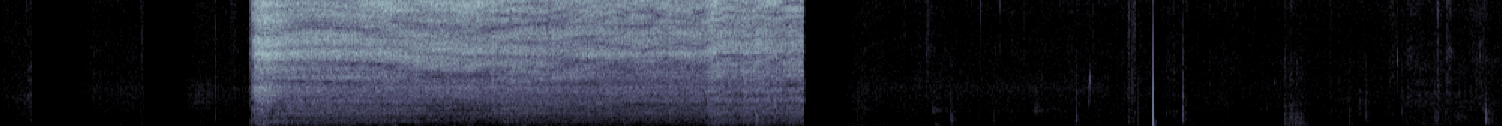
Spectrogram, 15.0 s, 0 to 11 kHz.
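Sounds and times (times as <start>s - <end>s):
loud steady hiss: 2.5s - 8.0s.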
